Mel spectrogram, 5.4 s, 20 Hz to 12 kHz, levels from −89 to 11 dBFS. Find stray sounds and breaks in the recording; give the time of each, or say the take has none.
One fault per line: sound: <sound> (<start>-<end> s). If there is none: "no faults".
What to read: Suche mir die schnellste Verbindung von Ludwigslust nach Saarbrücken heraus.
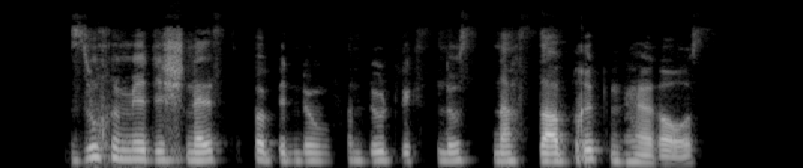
no faults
